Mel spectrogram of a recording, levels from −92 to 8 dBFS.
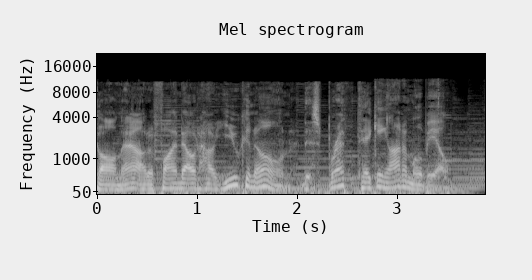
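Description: From 2.75 s to the end at 3.89 s, the samples are played back faster than they were captured, with no rate conversion, a wrong sample rate fault. The speed-up of 1.09 times fits material recorded at 22 kHz being played at 24 kHz. Because timing and pitch are tied together, that last stretch of audio runs about 9 percent quicker and sits 1.47 semitones higher, so it sounds brighter and more hurried than the part before it.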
